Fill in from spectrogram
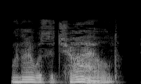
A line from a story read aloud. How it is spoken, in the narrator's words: she said, still speaking very quietly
